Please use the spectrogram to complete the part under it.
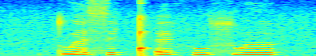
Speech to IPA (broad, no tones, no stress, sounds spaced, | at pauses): tʷ ɛ s ɪ ǃʼ ɛ h u sʷ ə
